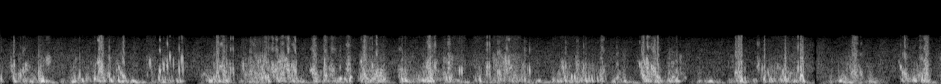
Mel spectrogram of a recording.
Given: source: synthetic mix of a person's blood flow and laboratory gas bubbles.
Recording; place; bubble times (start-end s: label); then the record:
Doppler ultrasound of blood flow; precordium
0.00-0.52 s: bubbles
0.71-1.31 s: bubbles
1.46-1.86 s: bubbles
2.00-2.35 s: bubbles
2.40-3.03 s: bubbles
3.09-3.91 s: bubbles
3.96-4.66 s: bubbles
4.73-5.34 s: bubbles
5.51-6.07 s: bubbles
6.15-6.26 s: bubbles
6.36-6.87 s: bubbles
7.29-8.08 s: bubbles
8.37-8.64 s: bubbles
8.97-9.32 s: bubbles
9.37-9.42 s: bubbles
From the record:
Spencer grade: 3 (all of the cardiac periods contain showers or single bubble signals, but not dominating or overriding the cardiac motion signals); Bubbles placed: anywhere in the cardiac cycle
